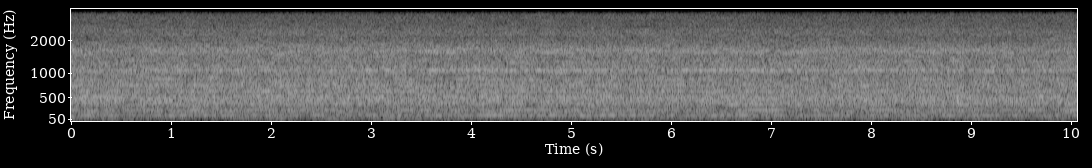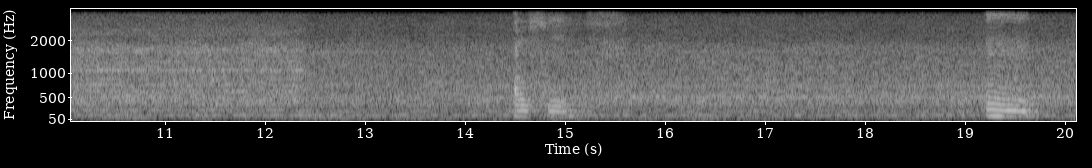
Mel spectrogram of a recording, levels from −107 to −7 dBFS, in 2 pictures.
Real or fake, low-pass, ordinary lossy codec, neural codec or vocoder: fake; 3.6 kHz; none; codec, 16 kHz, 6 kbps, DAC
